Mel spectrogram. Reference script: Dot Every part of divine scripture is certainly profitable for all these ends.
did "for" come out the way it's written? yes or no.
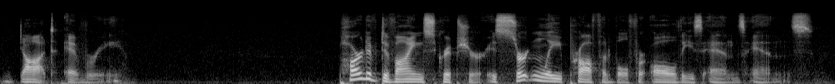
yes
